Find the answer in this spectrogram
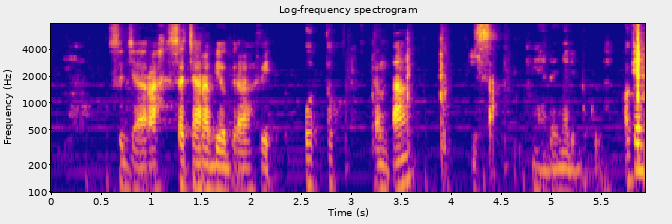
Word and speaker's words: Isa: Isa ini juga Islam di bawah. Jangan Isa. Pronunciation yang benar, Isa kalian itu pakai ain, bukan pakai alif.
